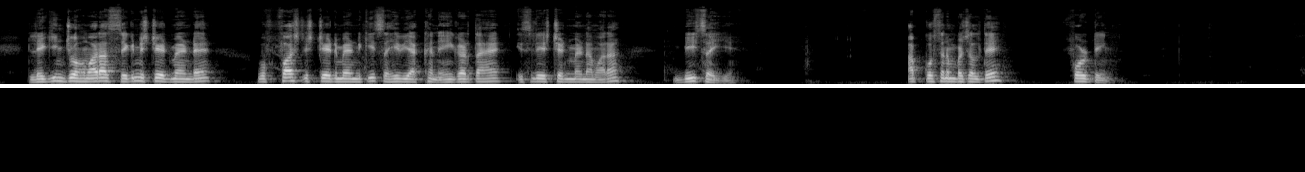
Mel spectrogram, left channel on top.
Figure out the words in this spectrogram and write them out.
लेकिन जो हमारा सेकंड स्टेटमेंट है वो फर्स्ट स्टेटमेंट की सही व्याख्या नहीं करता है, इसलिए स्टेटमेंट हमारा बी सही है। अब क्वेश्चन नंबर चलते 14।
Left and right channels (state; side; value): silent; right; digital silence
